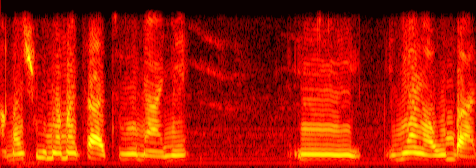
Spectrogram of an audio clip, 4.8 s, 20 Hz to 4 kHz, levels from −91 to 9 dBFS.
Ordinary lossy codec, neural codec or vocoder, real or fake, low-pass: none; none; real; 3.6 kHz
